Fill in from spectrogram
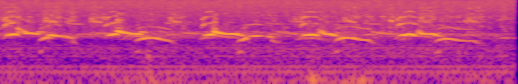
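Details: An African fish eagle at Chitwa Dam on an African safari gives a ringing series of loud, yelping notes that fall in pitch, repeated quickly over several seconds. Egyptian geese are honking on the dam banks, with a low background rumble.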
